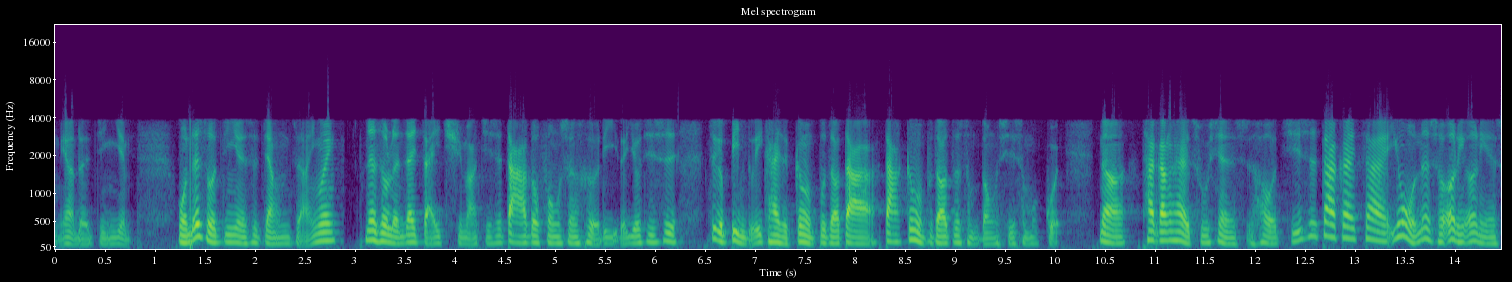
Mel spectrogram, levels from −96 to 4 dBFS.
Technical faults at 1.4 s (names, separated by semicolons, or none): packet loss with last packet repeated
